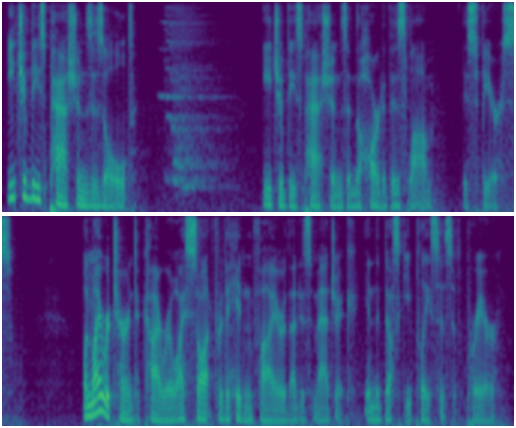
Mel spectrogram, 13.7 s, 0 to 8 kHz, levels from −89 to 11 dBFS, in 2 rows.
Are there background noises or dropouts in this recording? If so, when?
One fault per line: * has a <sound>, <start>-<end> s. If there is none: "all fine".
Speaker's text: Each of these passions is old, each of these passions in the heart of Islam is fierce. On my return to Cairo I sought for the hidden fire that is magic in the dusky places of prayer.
* has a squeak, 2.1-3.2 s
